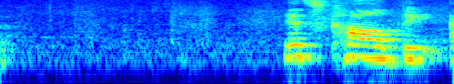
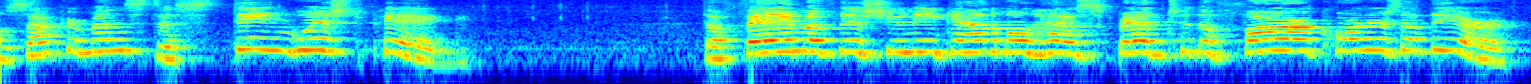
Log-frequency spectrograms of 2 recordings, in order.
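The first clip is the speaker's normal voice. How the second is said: somewhat higher, louder PA speech; lightly pompous announcer; 7 semitones higher, 6 dB louder than usual. Acted. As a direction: proclaim it to the crowd. Loudspeaker announcement continues.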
